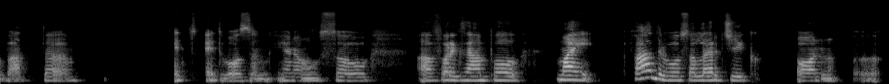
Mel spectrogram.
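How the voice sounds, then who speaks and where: Czech-accented woman, low gravelly voice. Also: a bit bright. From former Czechoslovakia. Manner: halting, many restarts and fillers, non-native grammar. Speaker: guest, trauma therapist. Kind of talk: casual interview talk.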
